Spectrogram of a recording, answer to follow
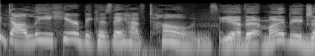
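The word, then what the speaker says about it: Dalí: one such famous person was the artist Salvador Dolly who designed their brightly colored daisy-shaped logo I think sometimes people say Dolly I say Dolly I think most people say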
